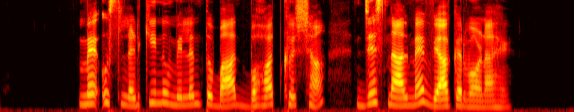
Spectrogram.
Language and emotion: Punjabi, happy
